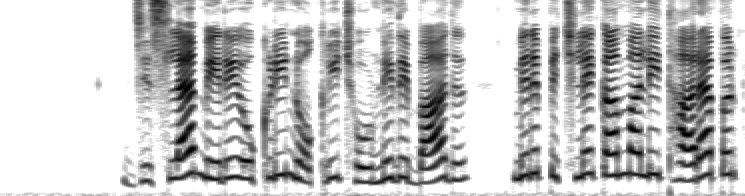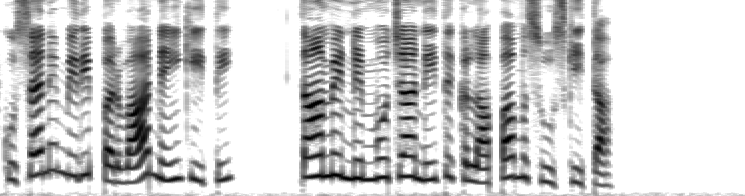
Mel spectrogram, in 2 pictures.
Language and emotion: Dogri, sad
